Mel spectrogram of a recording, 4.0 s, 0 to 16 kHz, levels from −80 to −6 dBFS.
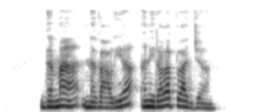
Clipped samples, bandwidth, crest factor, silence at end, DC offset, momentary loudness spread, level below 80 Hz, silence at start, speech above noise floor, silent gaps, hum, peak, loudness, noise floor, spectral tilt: under 0.1%; 11.5 kHz; 16 dB; 0.75 s; under 0.1%; 13 LU; -70 dBFS; 0.6 s; 66 dB; none; none; -8 dBFS; -22 LUFS; -87 dBFS; -7.5 dB/octave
